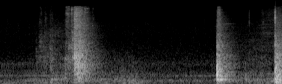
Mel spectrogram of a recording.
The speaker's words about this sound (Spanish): En esa noche, sobre las 12 de la noche, empezamos a escuchar cajones que se abrían.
